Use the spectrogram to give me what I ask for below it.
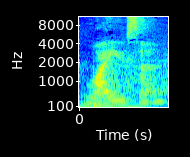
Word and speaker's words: Guayusa: This is called Guayusa, spelled like Guayusa, but it's pronounced Guayusa.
